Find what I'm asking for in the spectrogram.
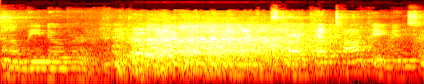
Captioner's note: audience laughing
